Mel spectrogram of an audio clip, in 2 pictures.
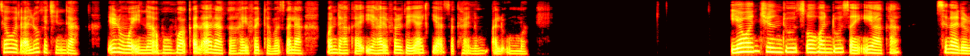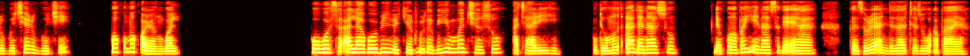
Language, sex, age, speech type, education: Hausa, female, 46-60, spontaneous, tertiary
